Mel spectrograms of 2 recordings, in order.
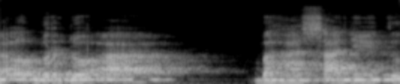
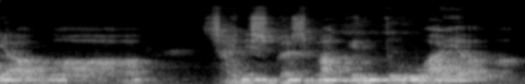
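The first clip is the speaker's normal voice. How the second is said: soft, gentle, humble pleading voice. Demonstrating how to pray to God, slow speech. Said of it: "Bahasanya pelan".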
